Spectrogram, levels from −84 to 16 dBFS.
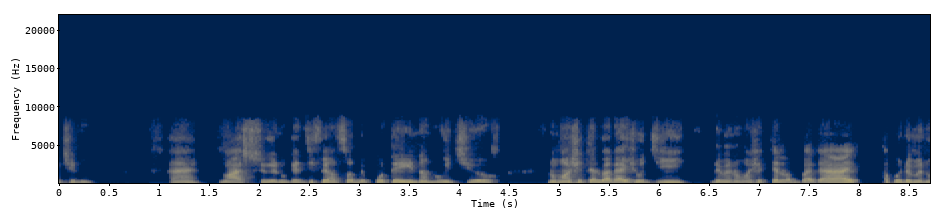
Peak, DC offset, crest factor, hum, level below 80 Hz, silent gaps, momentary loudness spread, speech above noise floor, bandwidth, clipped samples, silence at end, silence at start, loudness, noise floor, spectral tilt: -4 dBFS; under 0.1%; 20 dB; none; -64 dBFS; none; 10 LU; 58 dB; 8.8 kHz; under 0.1%; 0 s; 0 s; -24 LUFS; -82 dBFS; -6 dB/octave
